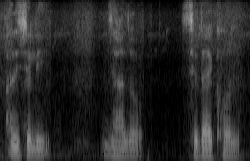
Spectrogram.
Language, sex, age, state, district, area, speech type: Santali, male, 18-30, West Bengal, Purulia, rural, spontaneous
